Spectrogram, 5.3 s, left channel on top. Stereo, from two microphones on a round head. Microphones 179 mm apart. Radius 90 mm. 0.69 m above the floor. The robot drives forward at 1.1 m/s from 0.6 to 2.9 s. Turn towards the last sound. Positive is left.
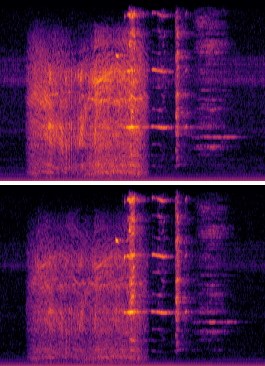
turn(degrees=55)  # may be behind; listen again after turning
